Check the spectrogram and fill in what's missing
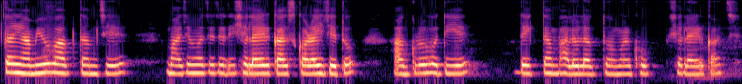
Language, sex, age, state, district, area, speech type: Bengali, female, 18-30, West Bengal, Uttar Dinajpur, urban, spontaneous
